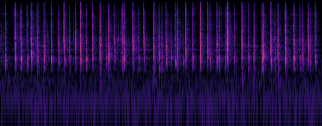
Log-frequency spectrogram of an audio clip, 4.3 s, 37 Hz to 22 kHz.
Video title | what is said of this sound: Corsair K65 RGB Mini Review: Too Little; Too Late | the board has a pretty decent tone but it's also got ping for days it sounds hollow and it's really loud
